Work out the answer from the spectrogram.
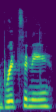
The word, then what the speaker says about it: Brittany: Emphasis on Brittany, three syllables.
